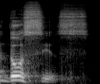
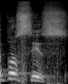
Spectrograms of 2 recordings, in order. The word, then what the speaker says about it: doces: Por exemplo, quando eu tenho a palavra doces, ela também é uma palavra que termina em E seguida de S. Só que não é doces, é doces. A sílaba tônica é essa.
